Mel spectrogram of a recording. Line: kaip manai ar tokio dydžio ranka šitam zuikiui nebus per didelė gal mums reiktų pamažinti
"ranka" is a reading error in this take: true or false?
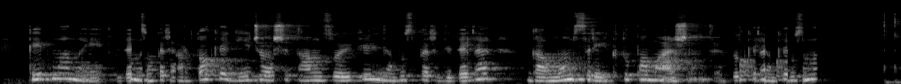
true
